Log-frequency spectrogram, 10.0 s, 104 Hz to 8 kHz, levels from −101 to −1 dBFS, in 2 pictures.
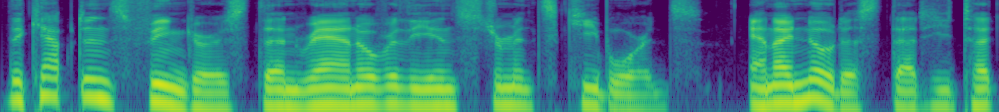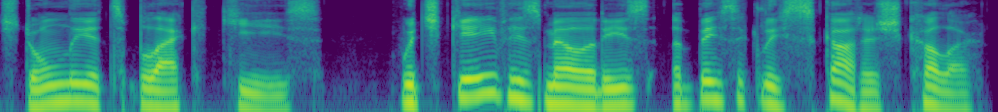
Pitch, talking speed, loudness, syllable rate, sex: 135 Hz, 160 wpm, -19 LUFS, 5.0 syllables/s, male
